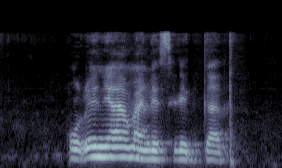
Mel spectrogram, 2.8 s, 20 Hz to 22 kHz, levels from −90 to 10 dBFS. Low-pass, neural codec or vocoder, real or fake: 10.8 kHz; codec, 24 kHz, 3 kbps, HILCodec; fake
